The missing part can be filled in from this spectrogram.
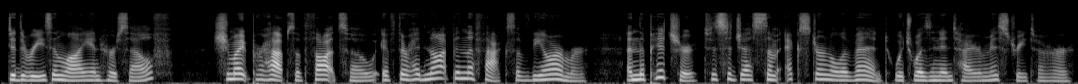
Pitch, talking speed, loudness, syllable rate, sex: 205 Hz, 205 wpm, -21 LUFS, 5.3 syllables/s, female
